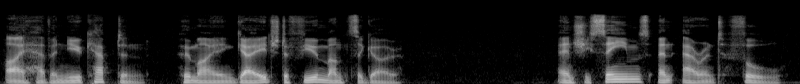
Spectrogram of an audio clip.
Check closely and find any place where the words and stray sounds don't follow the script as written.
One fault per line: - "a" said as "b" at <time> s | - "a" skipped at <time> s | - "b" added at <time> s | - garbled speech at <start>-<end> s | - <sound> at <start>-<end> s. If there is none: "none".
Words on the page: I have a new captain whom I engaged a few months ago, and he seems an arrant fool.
- "he" said as "she" at 5.7 s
